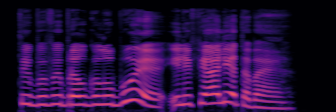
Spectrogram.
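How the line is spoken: Loud question. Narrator (Russian): громко спросила Венера

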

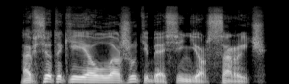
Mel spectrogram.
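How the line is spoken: Courteous shout. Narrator (Russian): любезно крикнул Фрэнсис вслед манчана

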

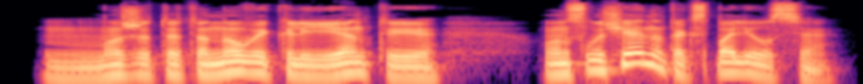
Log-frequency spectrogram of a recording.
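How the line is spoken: Uncertain guess. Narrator (Russian): неуверенно предположил он

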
